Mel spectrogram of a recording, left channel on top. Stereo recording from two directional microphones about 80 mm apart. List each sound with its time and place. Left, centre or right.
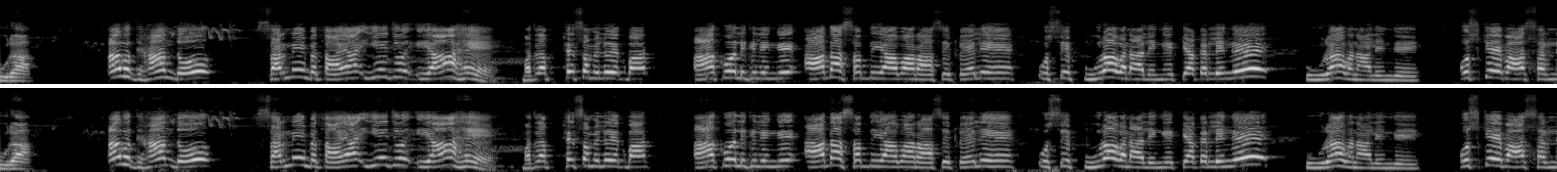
0.0 s speech: left
1.0 s a woman's voice: left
